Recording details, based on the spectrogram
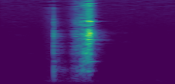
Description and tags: knife cutting through armor, bone weapons ext...
armor, death, fight, flesh, gore, kill, knife, sword, vegetable, violence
